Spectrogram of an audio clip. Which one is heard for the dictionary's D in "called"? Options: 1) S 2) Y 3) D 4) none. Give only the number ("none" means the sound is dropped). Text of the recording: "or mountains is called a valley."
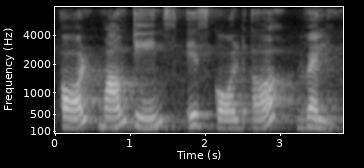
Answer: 3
